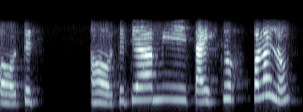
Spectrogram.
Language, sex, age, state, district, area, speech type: Assamese, female, 30-45, Assam, Nagaon, rural, conversation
